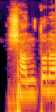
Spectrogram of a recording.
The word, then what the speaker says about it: সান্ত্বনা: সান্ত্বনা বানানে দন্তনয়ে তয়ের সাথে বফলা থাকায় বফলার উচ্চারণ হবে না।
